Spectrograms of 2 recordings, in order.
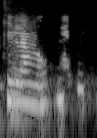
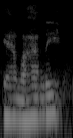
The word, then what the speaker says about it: kila mahali: Lakini Kila mahali. So ulizungumza na watu wote kila mahali. kihama ki Ndio. kihama. How do you say that again? Kihamahali.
